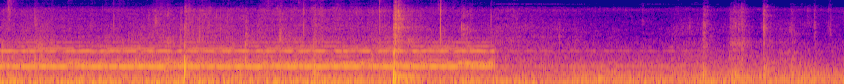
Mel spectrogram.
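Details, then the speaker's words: Hybrid car driving in battery (EV) mode with the engine off: a steady synthetic pedestrian-warning tone cluster hums with no engine beneath it, then cuts out; normal battery-mode warning sound. "Dan ini kalau kita lagi jalan ya teman-teman ya. Misalnya kita jalan dalam mode baterai, nanti dia akan ada suara kayak gini nih."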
